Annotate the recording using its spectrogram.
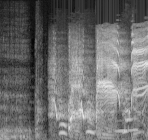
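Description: A monkey shrieks loudly.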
